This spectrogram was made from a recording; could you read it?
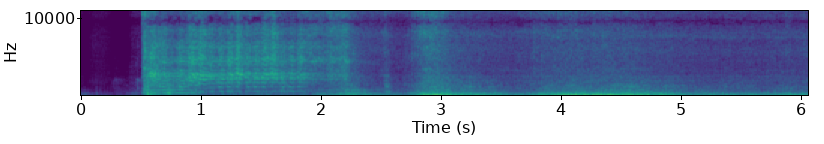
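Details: Rebuilt Chevy small block 350 V8 in truck, timing tuned, shimmed starter, before test drive: starter cranks briefly, engine catches at once and settles into a steady, even idle with a couple of light blips; normal start and idle.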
